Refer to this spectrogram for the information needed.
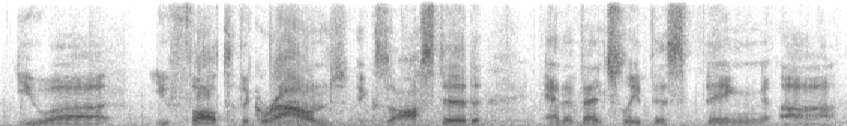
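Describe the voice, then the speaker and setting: A man acting as game master, narrating a tabletop roleplaying game in casual, sweary language. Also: medium pitch.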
